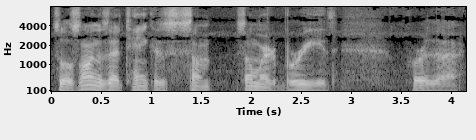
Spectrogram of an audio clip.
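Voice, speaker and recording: Here a deep-voiced man, an off-grid DIY vlogger, explains an outdoor project on his rural homestead while holding the camera himself. His relaxed walkthrough is peppered with ums, with a bit of hiss or hum underneath.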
